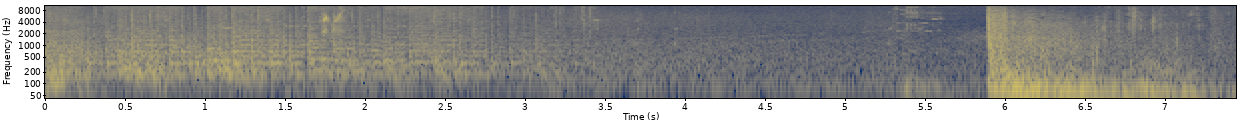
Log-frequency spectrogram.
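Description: In Call of Duty Mobile, an underbarrel launcher mounted on an M4 fires once with a sudden heavy boom near the end, after a stretch of low rumbling game ambience.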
